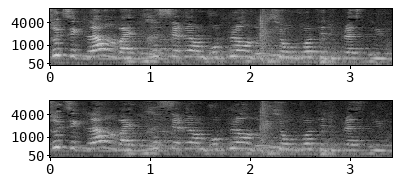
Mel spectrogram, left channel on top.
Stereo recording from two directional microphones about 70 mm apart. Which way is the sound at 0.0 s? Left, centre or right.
Left.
